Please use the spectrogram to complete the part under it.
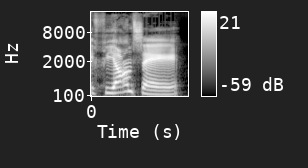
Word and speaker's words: fiancé: No, see, fiance has to rhyme with Beyonce, and that's phonetically how it's said, right?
